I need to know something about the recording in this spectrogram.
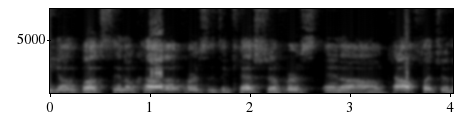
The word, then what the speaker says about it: Takeshita: I guess I don't know when is he gonna fight Takeshita or Takashita. I'm trying to think how to say this. Keep forget how to say his name. Takashita. It's Takeshita.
